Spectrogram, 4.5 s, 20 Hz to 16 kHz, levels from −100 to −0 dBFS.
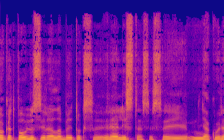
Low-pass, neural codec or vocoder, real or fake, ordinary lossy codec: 14.4 kHz; autoencoder, 48 kHz, 128 numbers a frame, DAC-VAE, trained on Japanese speech; fake; MP3, 64 kbps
